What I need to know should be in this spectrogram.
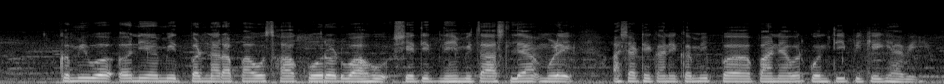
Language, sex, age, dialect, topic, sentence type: Marathi, male, 18-24, Standard Marathi, agriculture, question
